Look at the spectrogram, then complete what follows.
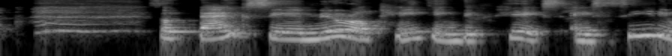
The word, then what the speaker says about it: Banksy: So, so the Banksy, sorry, I always pronounce his name like Bansky. So Banksy mural painting depicts a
